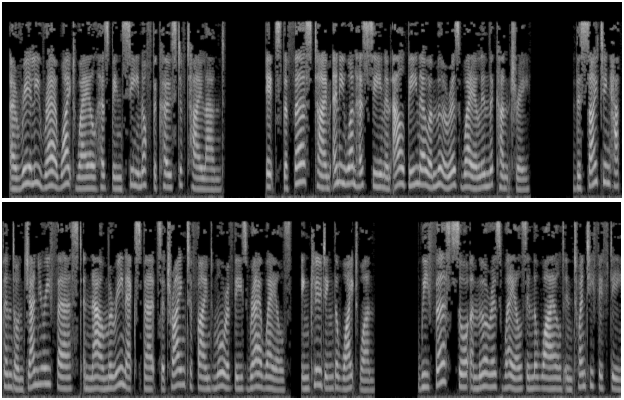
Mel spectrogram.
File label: English Upper Intermediate SLOW Reading; English Newsroom; Rare Albino Omuras Whale Sighted off Thailand Coast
